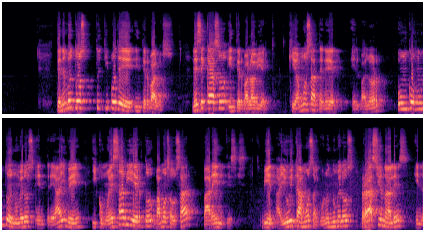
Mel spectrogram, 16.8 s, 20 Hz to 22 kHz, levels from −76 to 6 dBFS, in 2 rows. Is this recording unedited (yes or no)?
no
